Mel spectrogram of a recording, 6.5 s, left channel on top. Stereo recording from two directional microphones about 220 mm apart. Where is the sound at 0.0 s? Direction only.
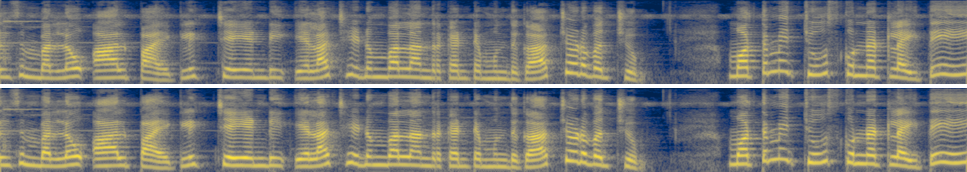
5° right (ahead or behind).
